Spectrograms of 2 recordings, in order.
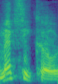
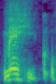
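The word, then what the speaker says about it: México: X is prob uh X is sounded H that's how they call the country's name oh okay so Mexico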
